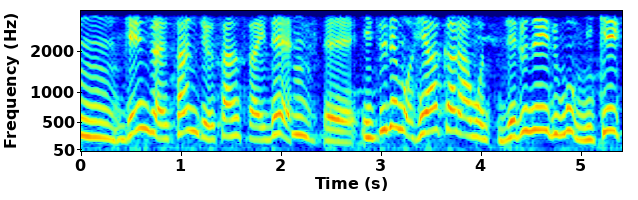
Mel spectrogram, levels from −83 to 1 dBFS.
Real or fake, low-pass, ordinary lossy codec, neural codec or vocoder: fake; 3.6 kHz; none; codec, 24 kHz, 3.1 kbps, DualCodec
